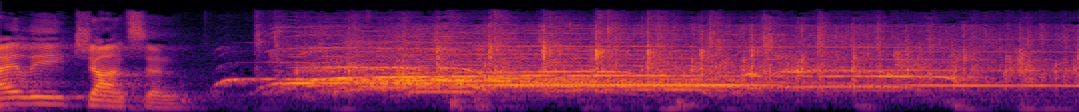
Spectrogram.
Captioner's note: cheering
